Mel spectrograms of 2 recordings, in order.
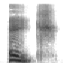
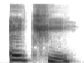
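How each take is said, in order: First: It ends cleanly with no added vowel. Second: It ends with an extra 'ee' vowel. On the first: The speaker calls it right. "好似個A 加個H 咁樣" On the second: The speaker calls it wrong. "唔小心加咗個E 音"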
